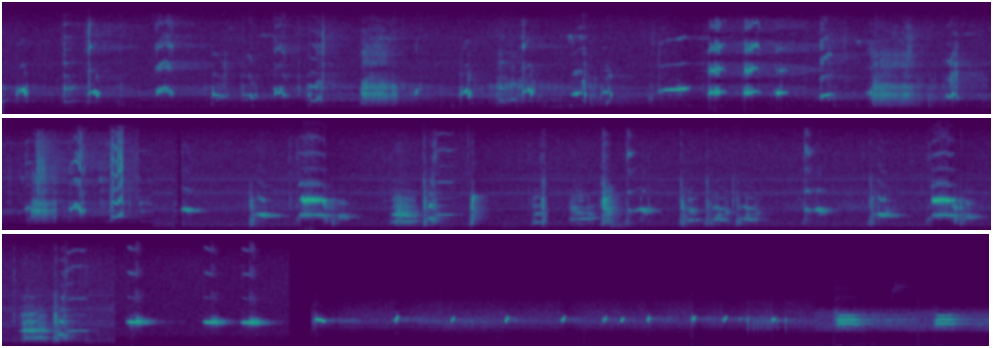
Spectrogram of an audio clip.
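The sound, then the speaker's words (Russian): A bullfinch sings among snow-covered trees, stringing soft piping whistles with creaky, squeaky notes in a busy stop-start run, then ending on a longer, thin, wavering whistle, with no talking. “А на самом деле еще лучше они слышны, и их меланхоличные свисты, фью-фью, выдают их пребывание еще задолго до того, как мы их увидим.”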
